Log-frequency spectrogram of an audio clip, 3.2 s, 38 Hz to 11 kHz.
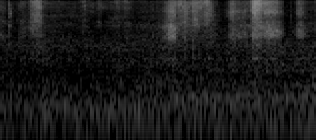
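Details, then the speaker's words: Dayton 240V 7-1/2hp shop air compressor motor, shaft turned slowly by hand during repair. A big rubber seal was refitted inside by mistake, and soft uneven scraping swishes are that seal dragging on the shaft for lack of clearance. "hear the rubber in there. It's dragging on the rubber from lack of clearance."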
